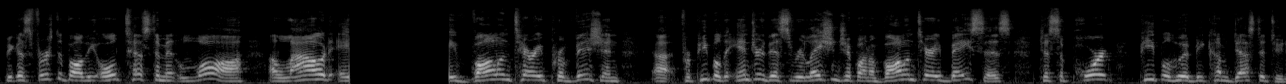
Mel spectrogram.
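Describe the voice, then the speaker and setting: A man explaining in a measured, methodical lecture, played from a video. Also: sits high. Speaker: bible teacher in a played video.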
